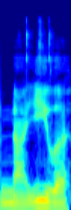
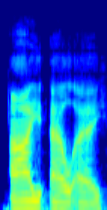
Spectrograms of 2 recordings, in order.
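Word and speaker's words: Najeela: I think I pronounce Najila the Blade Blossom incorrectly. I pronounce her Naila on my channel, and apparently she's actually based on a real name. That name is from Arabic, I think. Oh. And it's pronounced, it's spelt Najila instead of the double E.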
